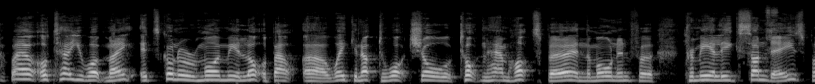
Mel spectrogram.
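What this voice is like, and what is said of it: Put-on British accent. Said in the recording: “agreed to do the London preview in a British accent.”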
